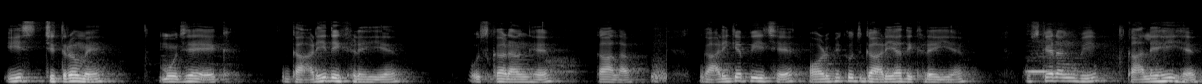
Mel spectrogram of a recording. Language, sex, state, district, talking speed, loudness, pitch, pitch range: Hindi, male, Bihar, Kishanganj, 145 wpm, -24 LUFS, 135 Hz, 120-150 Hz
